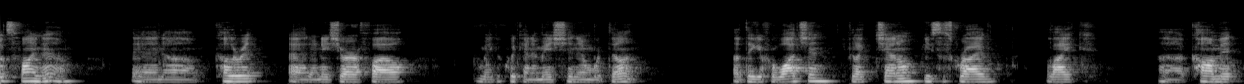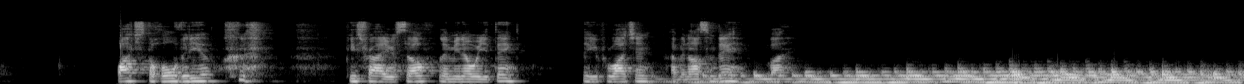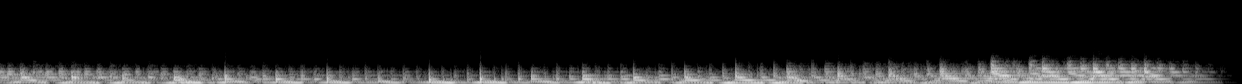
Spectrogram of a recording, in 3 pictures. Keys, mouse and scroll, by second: 1.0 middle click, 2.3-4.2 middle drag, 5.1-7.9 middle drag, 8.6-9.7 middle drag, 10.0 shift+middle click, 10.7-12.8 middle drag, 13.3 middle click, 14.8-37.3 middle drag.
